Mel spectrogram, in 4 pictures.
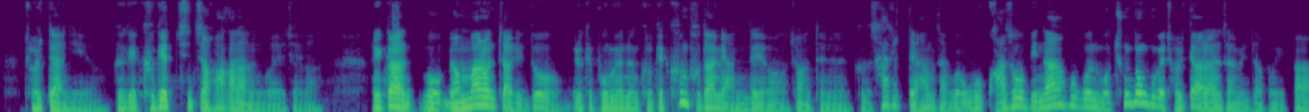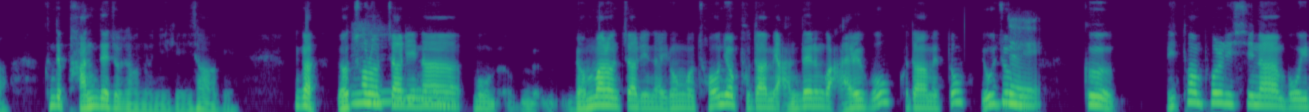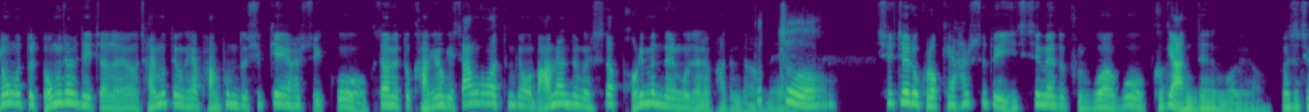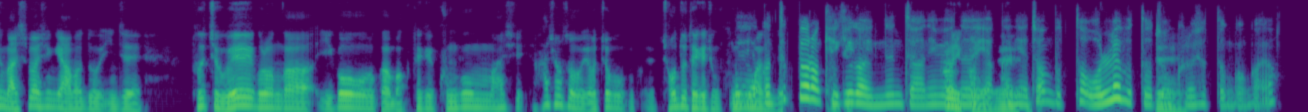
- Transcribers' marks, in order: in English: "return policy나"; other background noise
- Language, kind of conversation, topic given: Korean, advice, 쇼핑할 때 무엇을 살지 결정하기가 어려울 때 어떻게 선택하면 좋을까요?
